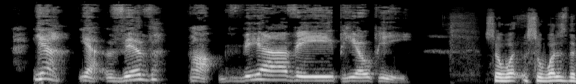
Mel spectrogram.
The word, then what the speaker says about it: Viv Pop: Viv Pop, am I pronouncing that correctly? Yeah. Viv Pop, VIVPOP.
